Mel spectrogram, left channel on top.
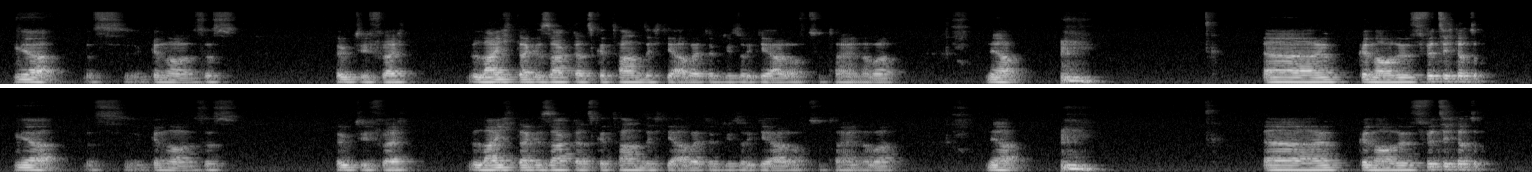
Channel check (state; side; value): normal; both; correlation 0.49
